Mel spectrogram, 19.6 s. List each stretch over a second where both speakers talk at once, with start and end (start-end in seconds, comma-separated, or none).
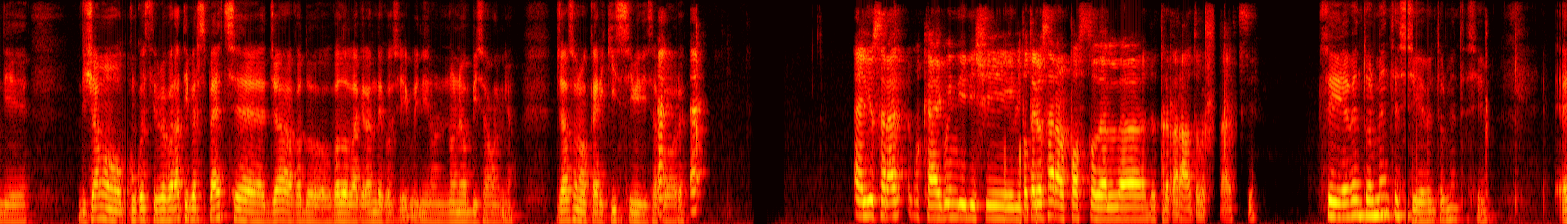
none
